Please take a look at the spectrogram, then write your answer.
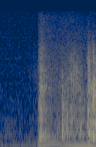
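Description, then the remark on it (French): A father opens a door after a moment of quiet, with a sudden latch-like start followed by about a second of scraping, rattling movement and a couple of brief bumps. “Le père ouvre la porte.”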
